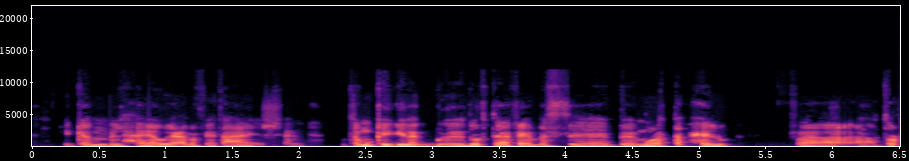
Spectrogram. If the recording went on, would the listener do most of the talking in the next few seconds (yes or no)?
no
